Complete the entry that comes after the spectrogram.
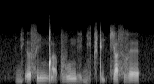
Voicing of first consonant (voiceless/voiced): voiced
